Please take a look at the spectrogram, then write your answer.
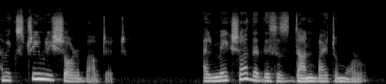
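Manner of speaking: downward intonation, deep bass voice, assured. Speaker showing listeners how to speak, downward intonation with bass. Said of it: "Downward ... So the bass in your voice".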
